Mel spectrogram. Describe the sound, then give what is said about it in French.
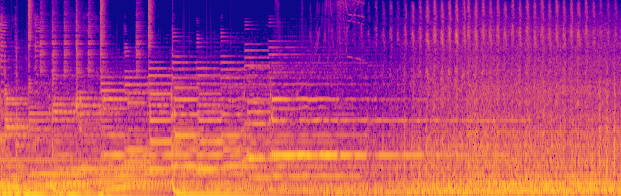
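An army helicopter flies over mountains in Lebanon, its loud rotor thump and turbine whine filling the scene steadily, with the engine pitch sliding and blurring into a broad roar toward the end. No one speaks. “Vous nous emmenez d'abord dans un hélicoptère et nous sommes au Liban.”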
